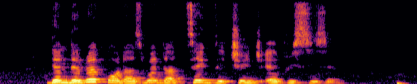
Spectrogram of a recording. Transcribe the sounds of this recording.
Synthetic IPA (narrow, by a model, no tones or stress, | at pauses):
dɛ̃ndeɹɛkɔdazwɛdatʰek̚det͡ʃẽnd͡ʒɛvɹisizɔ̃n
